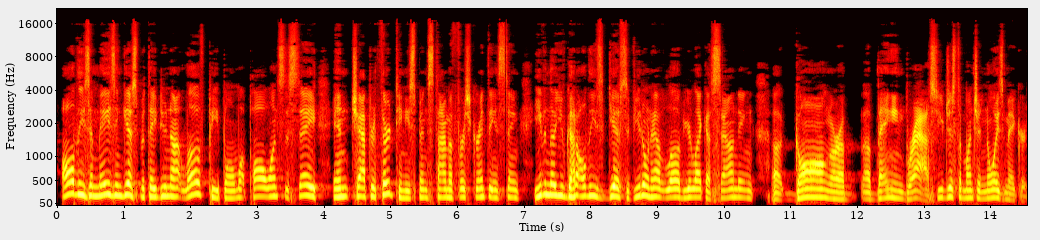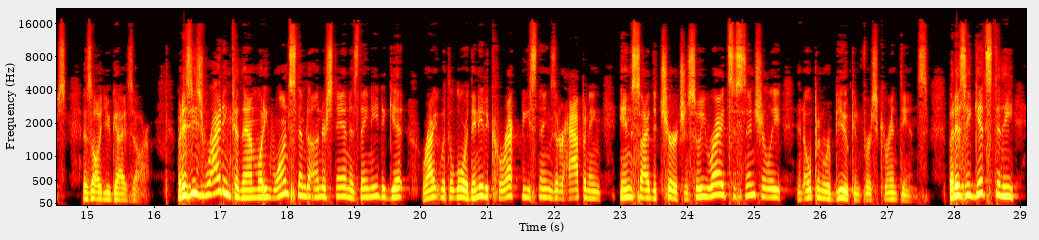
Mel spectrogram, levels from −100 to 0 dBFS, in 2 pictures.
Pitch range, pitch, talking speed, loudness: 150-190 Hz, 170 Hz, 225 wpm, -21 LUFS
